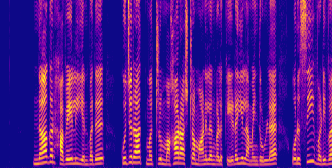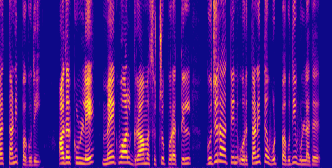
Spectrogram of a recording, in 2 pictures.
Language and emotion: Tamil, neutral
